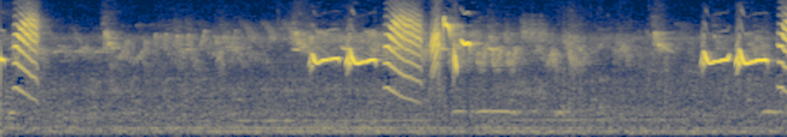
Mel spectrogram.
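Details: Spring singing from an Icterine warbler: harsh high rattling bursts alternating with clear, wavering whistled notes, with a long quiet stretch in between and a faint background bird chorus.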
